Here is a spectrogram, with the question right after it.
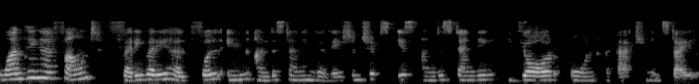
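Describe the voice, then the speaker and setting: A woman talks with ordinary pitch variation and a somewhat breathy voice. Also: fairly high pitch for a woman. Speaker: psychology professor and counselor. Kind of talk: webinar lecture. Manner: fast.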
